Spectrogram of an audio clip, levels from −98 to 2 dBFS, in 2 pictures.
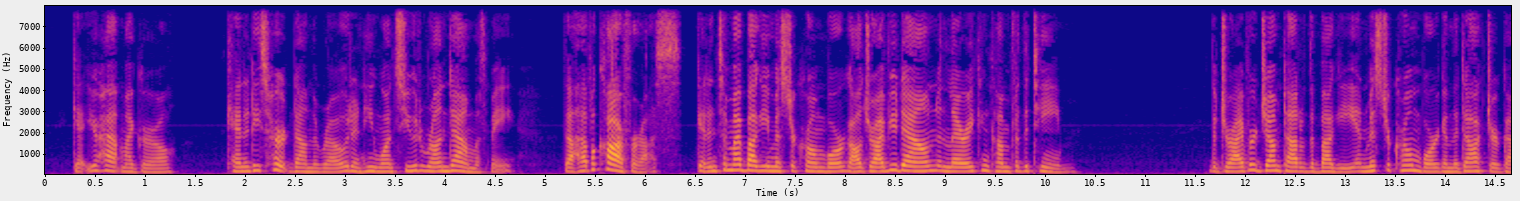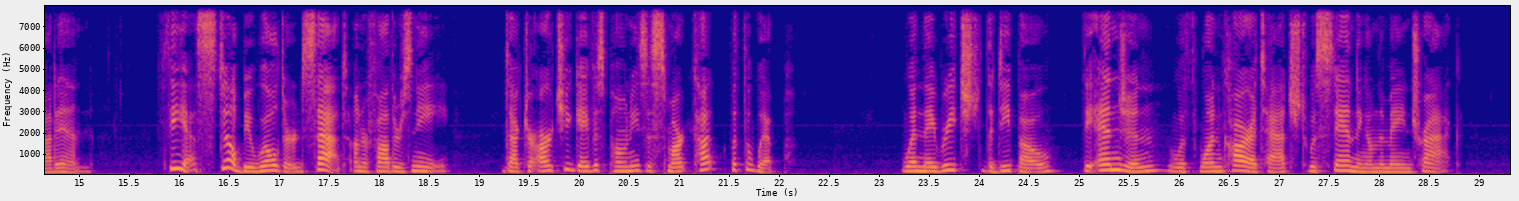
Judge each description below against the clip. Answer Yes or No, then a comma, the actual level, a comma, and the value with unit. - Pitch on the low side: No, high, 205 Hz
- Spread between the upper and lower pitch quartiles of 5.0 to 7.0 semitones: No, average, 3.2 semitones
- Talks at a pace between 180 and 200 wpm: Yes, average, 190 wpm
